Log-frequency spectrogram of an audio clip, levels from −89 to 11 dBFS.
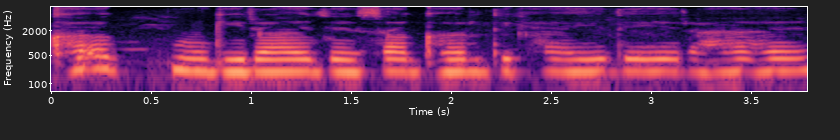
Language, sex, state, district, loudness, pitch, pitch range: Bhojpuri, female, Uttar Pradesh, Deoria, -17 LUFS, 200 Hz, 195-205 Hz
